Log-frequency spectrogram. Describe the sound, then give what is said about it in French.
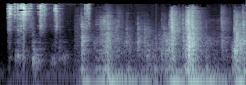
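A huge bunch of keys, found in a hangar, jangles in a few sharp metallic bursts, followed by a longer rattling shuffle with faint low rumble underneath. “Ils ont pris avec eux l'énorme trousseau de clés retrouvé dans le hangar.”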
